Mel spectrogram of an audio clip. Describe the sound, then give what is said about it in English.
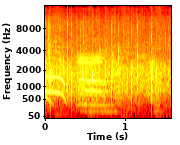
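Brief clapping from an audience giving a round of applause for a producer, sharp claps landing in a steady rhythm about four per second, with cheering or murmuring voices sliding underneath throughout. “I'm going to stop and have us all give him a big round of applause.”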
